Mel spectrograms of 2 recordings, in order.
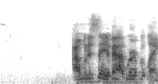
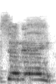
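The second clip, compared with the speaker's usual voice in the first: calling out; 11 semitones higher than usual. Retold or imitated. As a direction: yell the name to get her attention. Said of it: "I, I screamed".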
